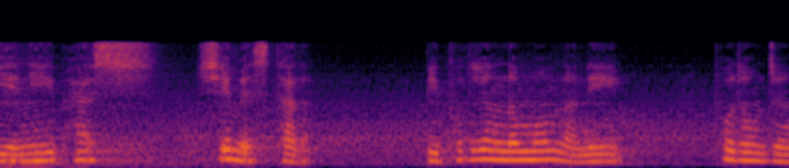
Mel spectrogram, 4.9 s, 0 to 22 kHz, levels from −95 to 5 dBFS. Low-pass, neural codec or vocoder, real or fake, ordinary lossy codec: none; codec, 16 kHz, 0.4 kbps, LongCat-Audio-Codec; fake; none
